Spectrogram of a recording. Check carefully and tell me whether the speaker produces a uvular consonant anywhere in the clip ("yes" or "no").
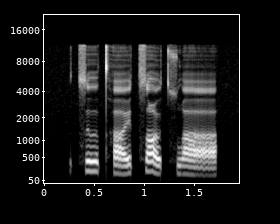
no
